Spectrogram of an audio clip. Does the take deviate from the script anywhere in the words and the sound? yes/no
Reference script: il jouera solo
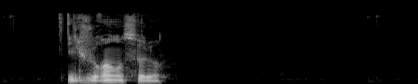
yes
